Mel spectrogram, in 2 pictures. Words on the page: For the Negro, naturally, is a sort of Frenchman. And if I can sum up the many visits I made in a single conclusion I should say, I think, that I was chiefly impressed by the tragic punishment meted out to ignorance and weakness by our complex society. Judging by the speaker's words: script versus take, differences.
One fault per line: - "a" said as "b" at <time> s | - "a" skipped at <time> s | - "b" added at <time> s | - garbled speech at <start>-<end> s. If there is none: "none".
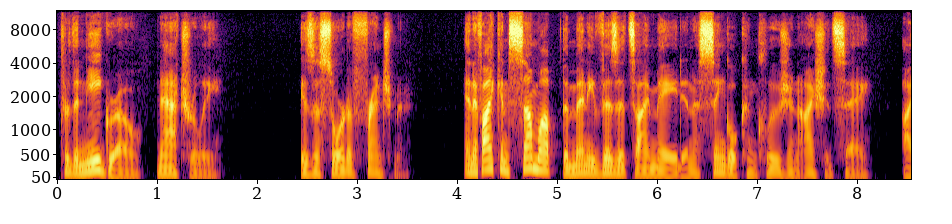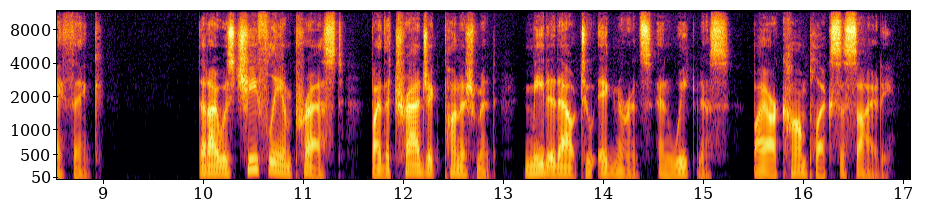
none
